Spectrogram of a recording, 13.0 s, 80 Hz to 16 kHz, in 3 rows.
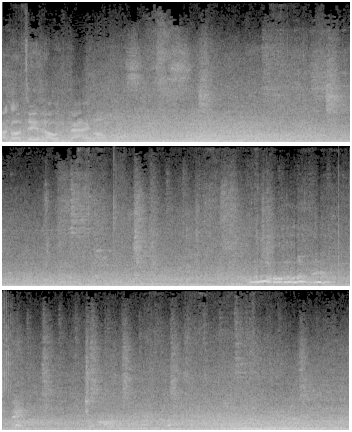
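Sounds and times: car engine rumbling: 0.0 - 13.0
traffic noise: 0.0 - 13.0.

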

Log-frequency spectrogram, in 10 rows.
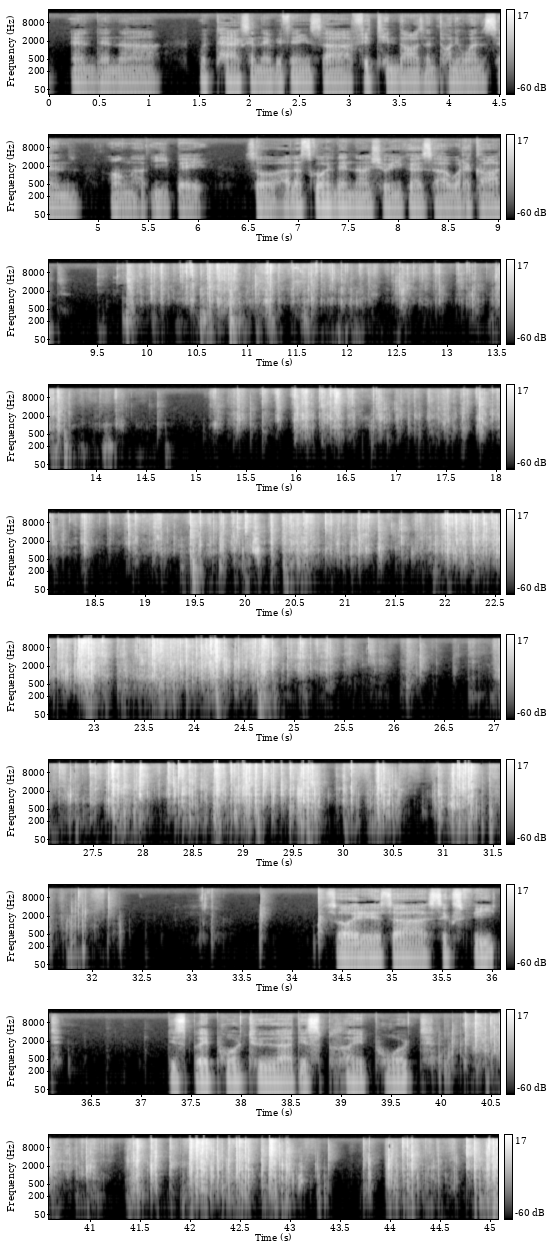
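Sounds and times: plastic mailer bag crinkling and tearing: 9.6 - 32.4, 39.9 - 45.0.

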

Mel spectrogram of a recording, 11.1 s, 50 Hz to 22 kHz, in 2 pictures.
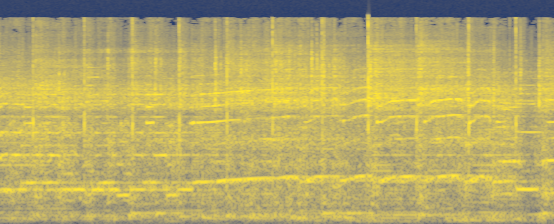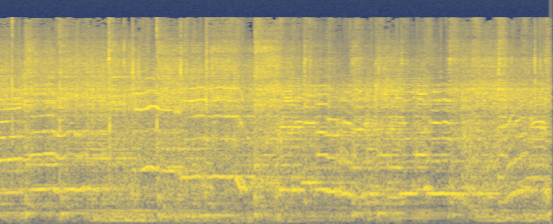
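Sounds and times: lead electric guitar: 0.0 - 11.0
live rock band: 0.0 - 11.0.

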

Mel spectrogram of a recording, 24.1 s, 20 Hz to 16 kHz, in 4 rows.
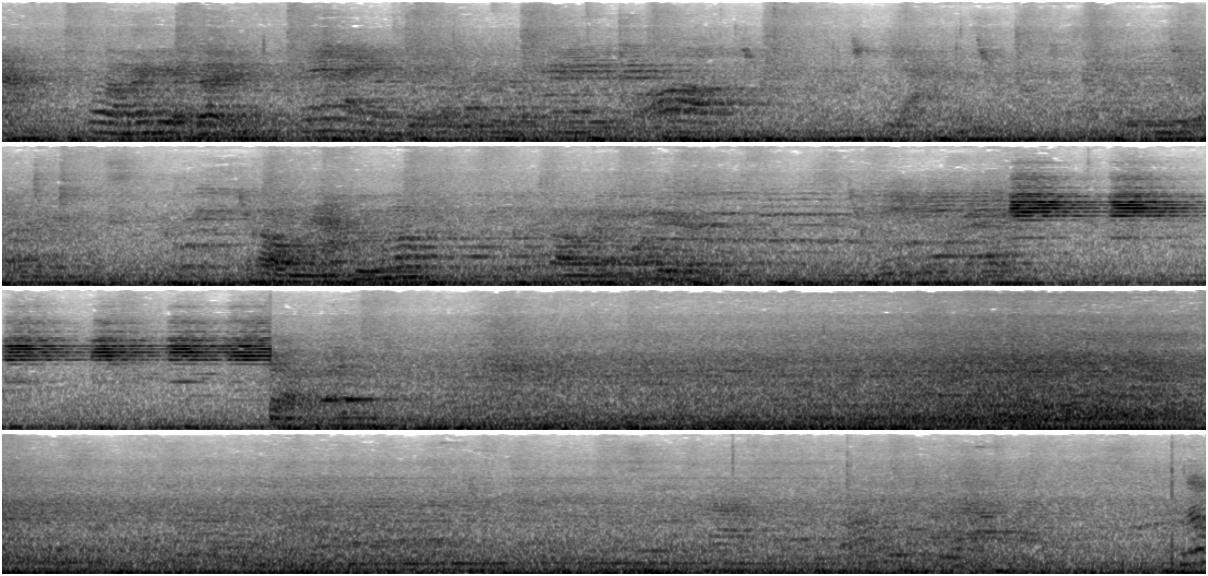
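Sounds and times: low traffic rumble: 0.0 - 24.0.

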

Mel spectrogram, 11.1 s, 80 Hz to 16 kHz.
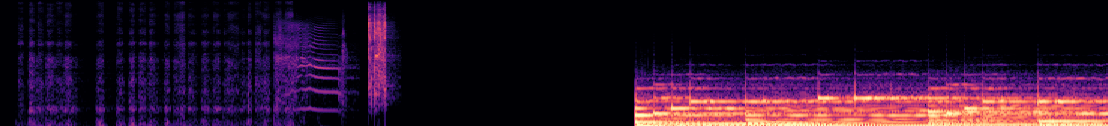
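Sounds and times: cat meowing: 2.8 - 3.6.

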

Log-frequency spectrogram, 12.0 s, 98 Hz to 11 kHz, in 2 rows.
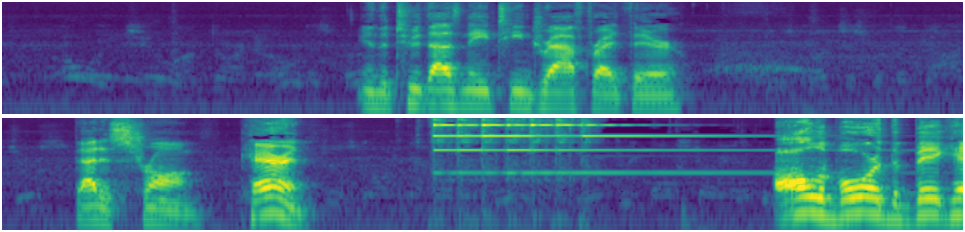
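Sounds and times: bell ringing: 8.6 - 12.0.

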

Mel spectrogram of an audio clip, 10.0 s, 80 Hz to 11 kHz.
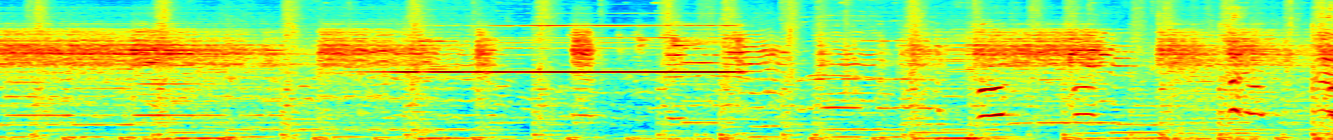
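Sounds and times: bass guitar: 0.0 - 10.0
distorted electric guitars: 0.0 - 10.0
drums hitting: 0.0 - 10.0.

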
